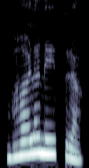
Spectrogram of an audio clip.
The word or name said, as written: ಭಾಳನೇತ್ರ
